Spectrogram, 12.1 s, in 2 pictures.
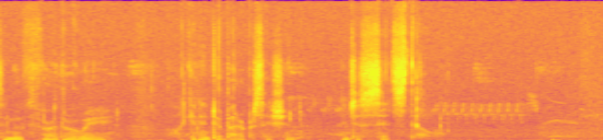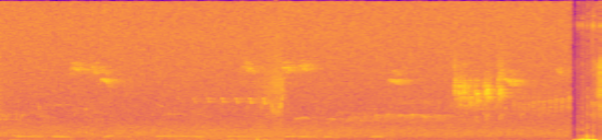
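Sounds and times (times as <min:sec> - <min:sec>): small birds chirping: 0:00.0 - 0:11.8
bird hooting call: 0:05.4 - 0:11.2.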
